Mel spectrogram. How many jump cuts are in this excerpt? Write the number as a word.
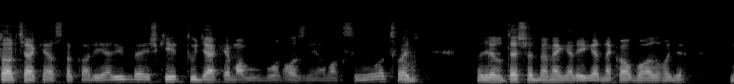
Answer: zero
